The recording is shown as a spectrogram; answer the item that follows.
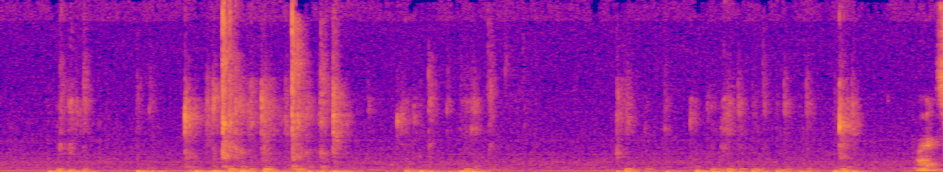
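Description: Brisk bursts of typing on a computer keyboard, clustered clicks in short runs with brief pauses between them, close and fairly loud with no talk over it.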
